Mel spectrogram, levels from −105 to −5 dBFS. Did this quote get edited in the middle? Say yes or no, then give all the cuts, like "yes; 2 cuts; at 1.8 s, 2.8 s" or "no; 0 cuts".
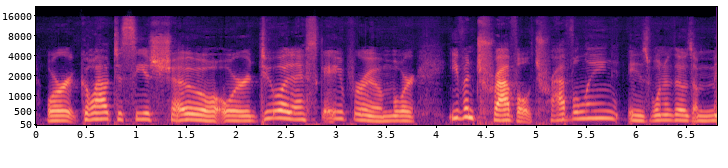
no; 0 cuts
